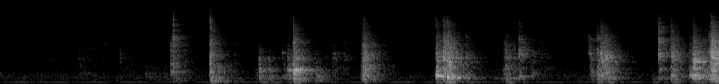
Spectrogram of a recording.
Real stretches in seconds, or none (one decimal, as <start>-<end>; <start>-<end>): 0.0-7.2

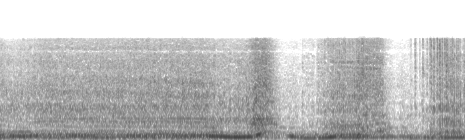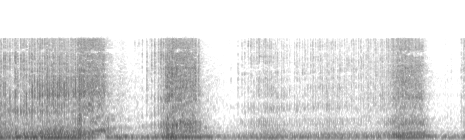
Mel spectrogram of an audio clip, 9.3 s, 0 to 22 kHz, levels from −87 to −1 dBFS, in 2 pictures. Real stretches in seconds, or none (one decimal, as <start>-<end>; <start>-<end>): 0.0-1.2; 2.6-4.7; 7.5-9.3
